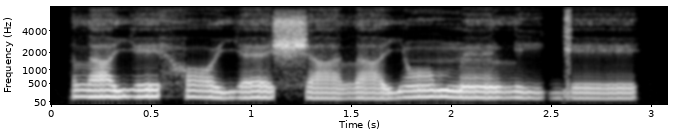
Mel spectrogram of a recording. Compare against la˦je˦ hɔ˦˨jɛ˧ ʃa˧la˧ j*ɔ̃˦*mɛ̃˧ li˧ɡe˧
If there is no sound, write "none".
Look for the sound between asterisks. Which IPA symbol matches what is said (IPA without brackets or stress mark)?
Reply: ɔ̃˦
